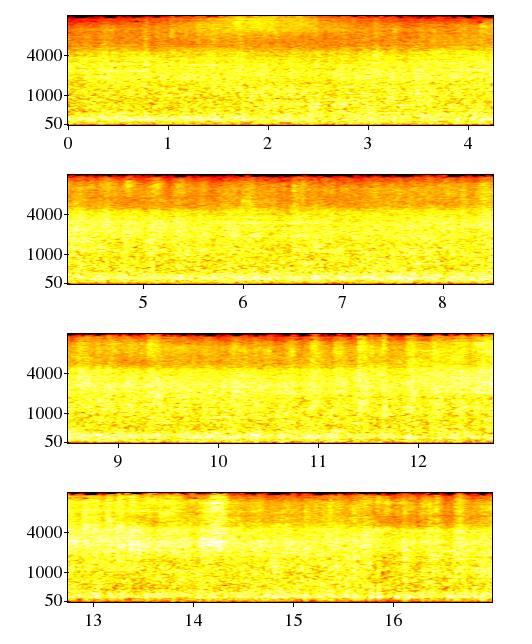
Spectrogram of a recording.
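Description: A long rake of freight wagons passing at speed through a station, a steady rumble of steel wheels on the rails.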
